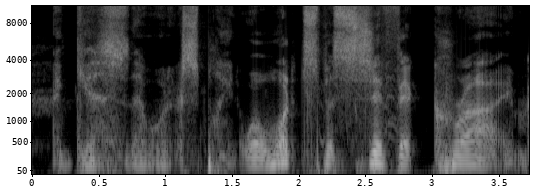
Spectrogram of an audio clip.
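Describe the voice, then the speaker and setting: Speaking in a raspy, put-on character voice at medium pitch, a man goes at a fairly slow pace, the sound dry and close with no echo. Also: big swings in loudness. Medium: actual play.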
